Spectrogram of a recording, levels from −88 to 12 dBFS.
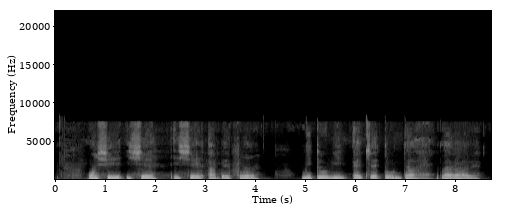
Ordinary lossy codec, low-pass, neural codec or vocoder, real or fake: AAC, 24 kbps; 19.8 kHz; codec, 44.1 kHz, 7.8 kbps, Pupu-Codec; fake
